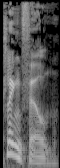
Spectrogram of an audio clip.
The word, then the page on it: clingfilm: anglais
